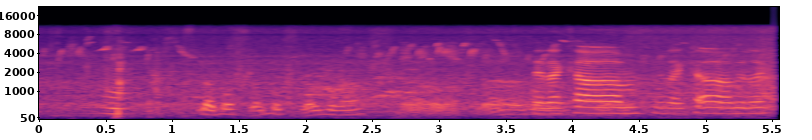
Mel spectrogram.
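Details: Honey bees from a new swarm being put into an empty hive, clustered all over the inside; short buzzy wingbeat hums drift in and out as bees fly past, mixed with people talking close by.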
